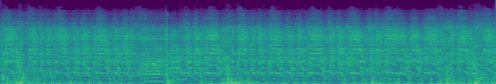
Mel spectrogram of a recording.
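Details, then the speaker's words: Mazda Miata project car being brought back to life, starting attempt in pouring rain: starter cranks, engine catches roughly for a split second then stalls back to cranking; owner suspects a bad fuel issue, not confirmed. "she's trying to start oh it didn't sound the greatest when it did try to run for that split second but it sounds like uh we might just have an uh uh you know shitty fuel issue"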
